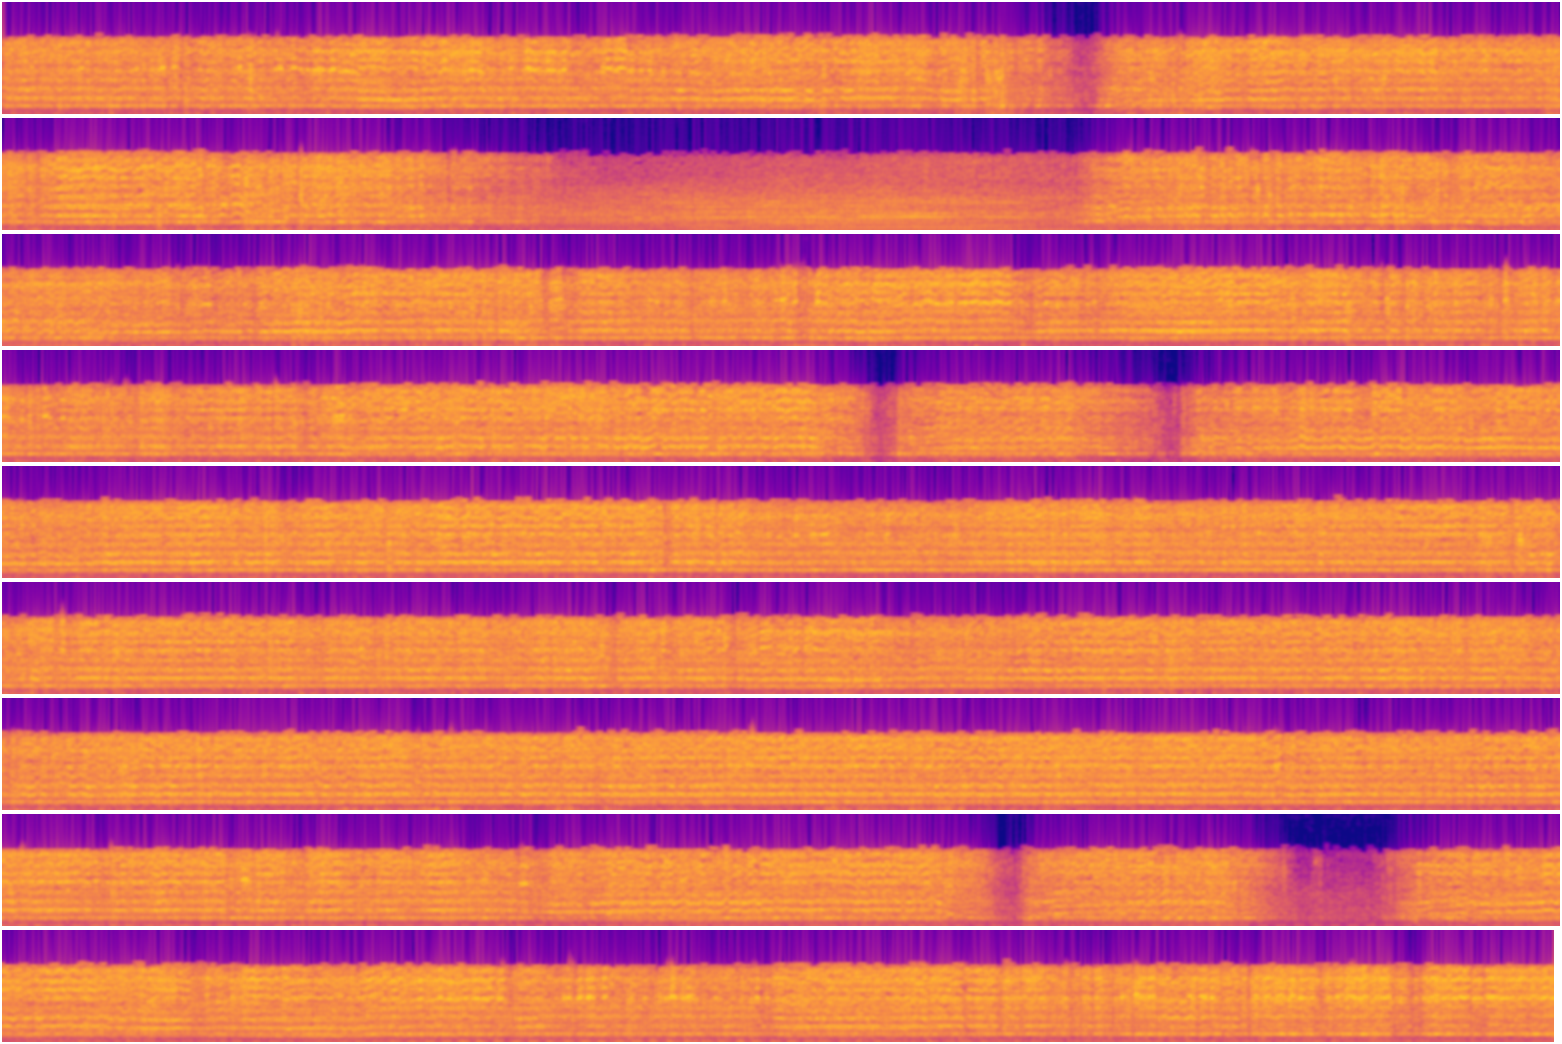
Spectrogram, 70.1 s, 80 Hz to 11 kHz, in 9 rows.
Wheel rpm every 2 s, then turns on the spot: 230, 230, 170, 220, 190, 20, 60, 200, 210, 230, 220, 230, 220, 180, 110, 200, 230, 230, 230, 230, 230, 220, 230, 230, 230, 230, 230, 230, 220, 160, 90, 190, 230, 230, 230.
none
